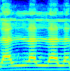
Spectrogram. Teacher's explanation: si yo agarro la lengua y la pego de los dientes, digo la, es la misma A, pero digo la, digan la.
